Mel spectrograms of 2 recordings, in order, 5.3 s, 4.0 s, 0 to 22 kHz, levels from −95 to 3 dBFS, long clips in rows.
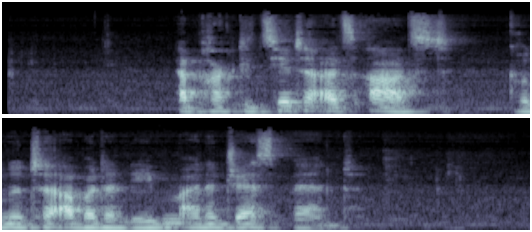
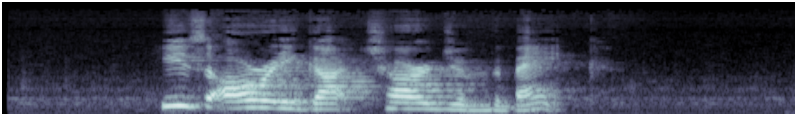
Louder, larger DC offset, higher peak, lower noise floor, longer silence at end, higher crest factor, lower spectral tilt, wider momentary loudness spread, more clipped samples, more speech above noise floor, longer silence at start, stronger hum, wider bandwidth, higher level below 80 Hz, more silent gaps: second, -22 LUFS vs -15 LUFS; neither; about the same, -2 dBFS vs -2 dBFS; about the same, -56 dBFS vs -56 dBFS; second, 0.9 s vs 1.2 s; about the same, 20 dB vs 16 dB; second, -4 dB/octave vs -5.5 dB/octave; about the same, 12 LU vs 10 LU; neither; second, 34 dB vs 42 dB; about the same, 0.85 s vs 0.8 s; neither; about the same, 14.5 kHz vs 15 kHz; about the same, -62 dBFS vs -60 dBFS; neither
